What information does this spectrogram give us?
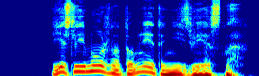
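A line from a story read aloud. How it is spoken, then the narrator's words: Sighing. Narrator (Russian): вздохнул эльф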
